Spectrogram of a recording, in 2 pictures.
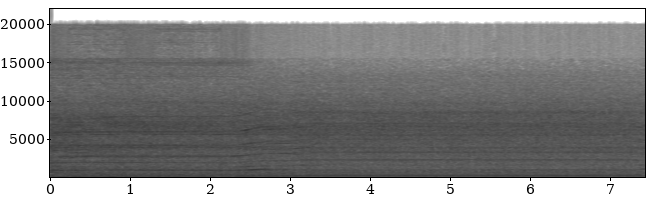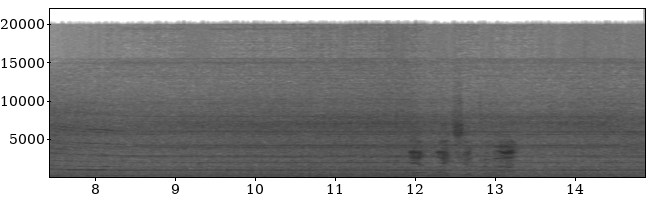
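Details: New Snow Joe iON100V-21SB 100-volt 5-Ah brushless cordless 21-inch single-stage snowblower, started with the push-then-pull handle: a smooth, steady electric whirr holds one pitch, then winds down at shutoff. The motor runs cleanly.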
